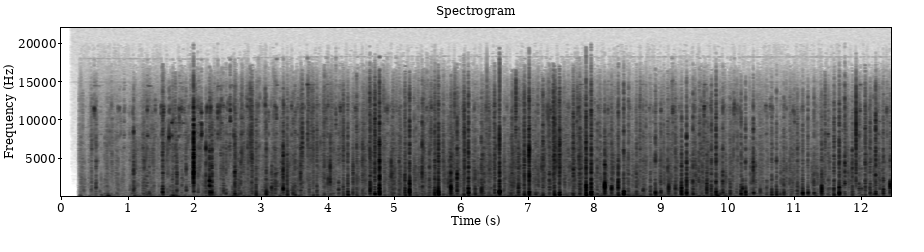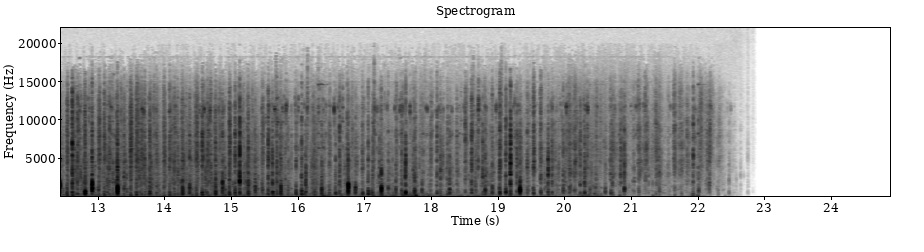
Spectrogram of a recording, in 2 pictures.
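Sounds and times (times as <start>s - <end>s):
horse galloping: 0.3s - 22.5s.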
